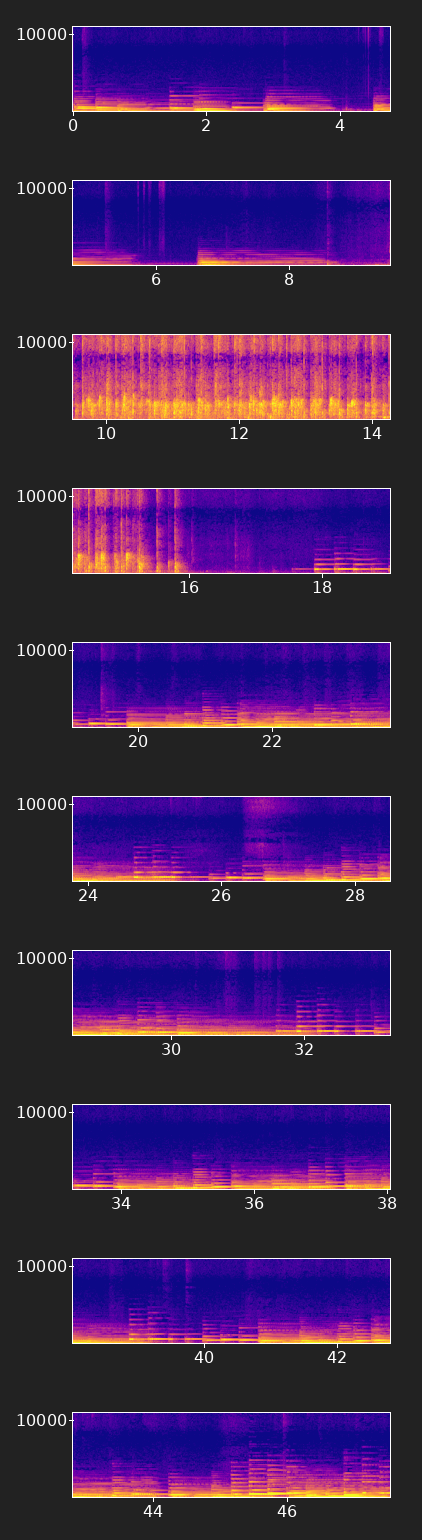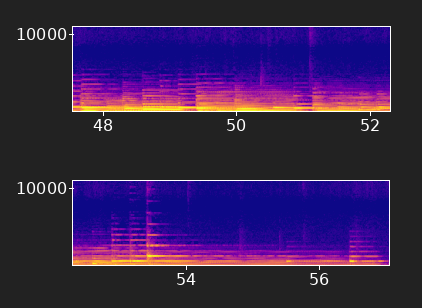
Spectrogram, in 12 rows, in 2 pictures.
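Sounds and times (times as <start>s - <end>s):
acoustic piano notes: 0.0s - 57.0s
audience applauding: 9.4s - 16.2s.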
